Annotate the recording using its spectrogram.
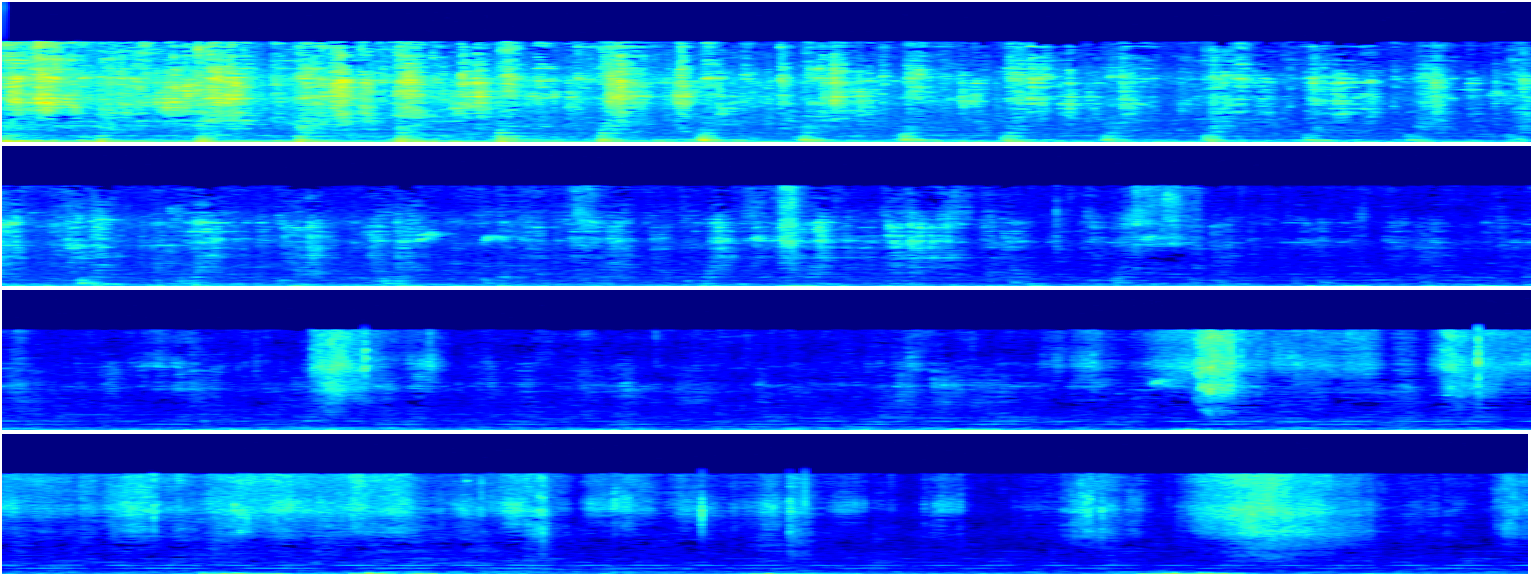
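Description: Freight train's tank cars rolling past, their steel wheels clicking rhythmically over the rail joints. The clicks fade over the first several seconds as the end of the train passes and it moves away, leaving a faint distant rumble.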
